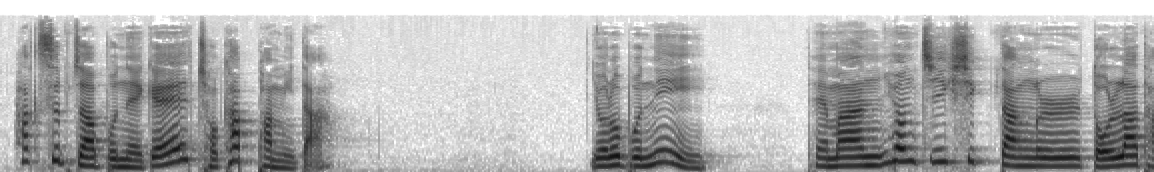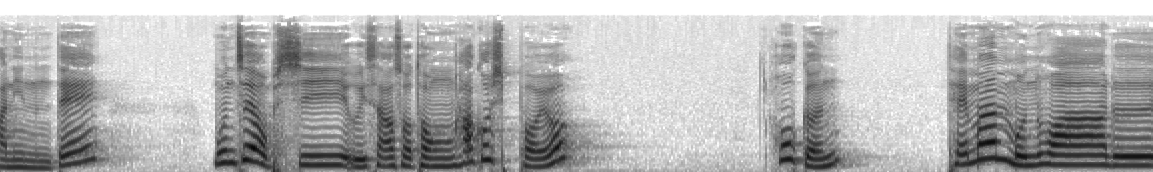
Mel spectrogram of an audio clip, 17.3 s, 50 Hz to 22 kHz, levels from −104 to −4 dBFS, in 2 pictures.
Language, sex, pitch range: Korean, female, 185-275 Hz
